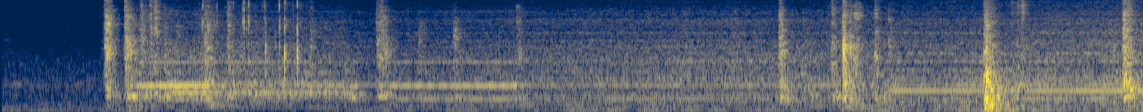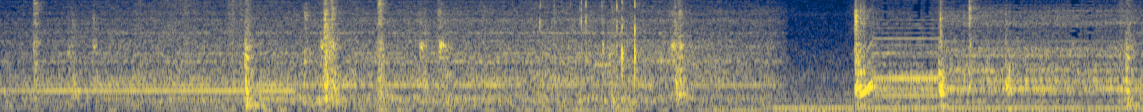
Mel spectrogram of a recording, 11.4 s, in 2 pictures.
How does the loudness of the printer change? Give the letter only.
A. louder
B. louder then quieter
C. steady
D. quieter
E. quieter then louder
A.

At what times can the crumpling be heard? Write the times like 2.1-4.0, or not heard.
0.9-1.6, 8.4-9.1.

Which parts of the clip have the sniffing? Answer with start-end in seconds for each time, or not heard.
not heard.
